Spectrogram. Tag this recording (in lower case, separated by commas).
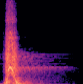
plucked string instrument, music, guitar, musical instrument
